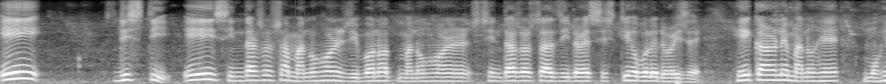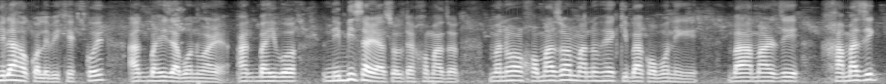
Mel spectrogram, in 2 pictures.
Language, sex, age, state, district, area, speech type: Assamese, male, 18-30, Assam, Charaideo, urban, spontaneous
